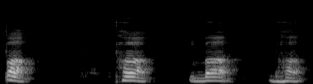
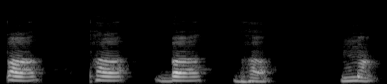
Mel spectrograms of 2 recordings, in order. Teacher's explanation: प बोलते समय आपको दोनों ओठों को सटाना पड़ेगा। बिना ओठों को सटाए प बोल ही नहीं पाएंगे। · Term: ओष्ठ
